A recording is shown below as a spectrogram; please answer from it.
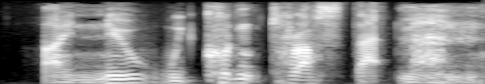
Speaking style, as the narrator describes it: Tagwin muttered finally

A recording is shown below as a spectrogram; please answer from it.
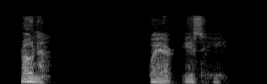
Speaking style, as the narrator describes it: I whisper

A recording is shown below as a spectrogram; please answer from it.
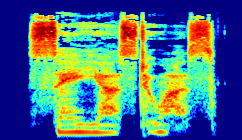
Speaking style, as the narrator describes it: Noah whispers against my mouth

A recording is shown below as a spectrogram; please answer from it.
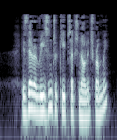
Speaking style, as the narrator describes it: The prince replied for me, more sharply than I would have expected

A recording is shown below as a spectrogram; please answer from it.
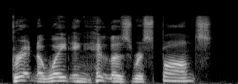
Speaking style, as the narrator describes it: at the top of his voice

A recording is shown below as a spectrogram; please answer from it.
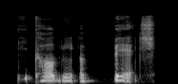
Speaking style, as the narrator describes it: she says between her sobs

